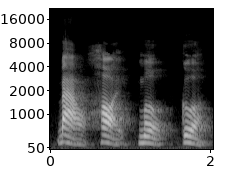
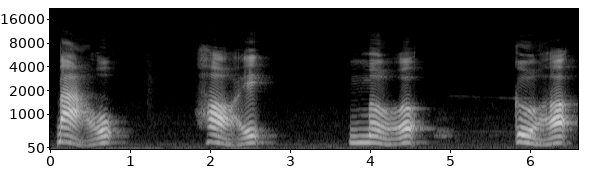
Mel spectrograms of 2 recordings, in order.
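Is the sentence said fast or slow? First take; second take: fast; slow. First: The sentence is said quickly. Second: The sentence is said slowly. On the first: "If I say it fast" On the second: "with a slow version first"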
